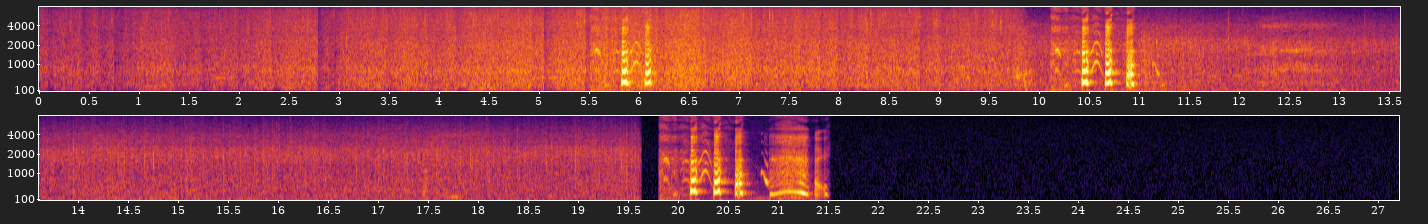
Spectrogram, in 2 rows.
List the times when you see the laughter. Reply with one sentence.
You can hear the laughter from 5.5 to 6.2 s, from 10.1 to 11.2 s and from 19.8 to 21.5 s.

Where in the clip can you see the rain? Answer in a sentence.
The rain can be heard from 0.0 to 19.6 s.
